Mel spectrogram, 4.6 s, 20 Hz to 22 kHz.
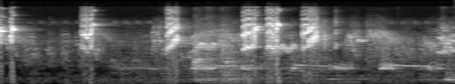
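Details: A green pair of Fischer's lovebirds, recorded October 16, 2023, giving shrill high chirps and harsh squawks in short bursts separated by brief pauses.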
